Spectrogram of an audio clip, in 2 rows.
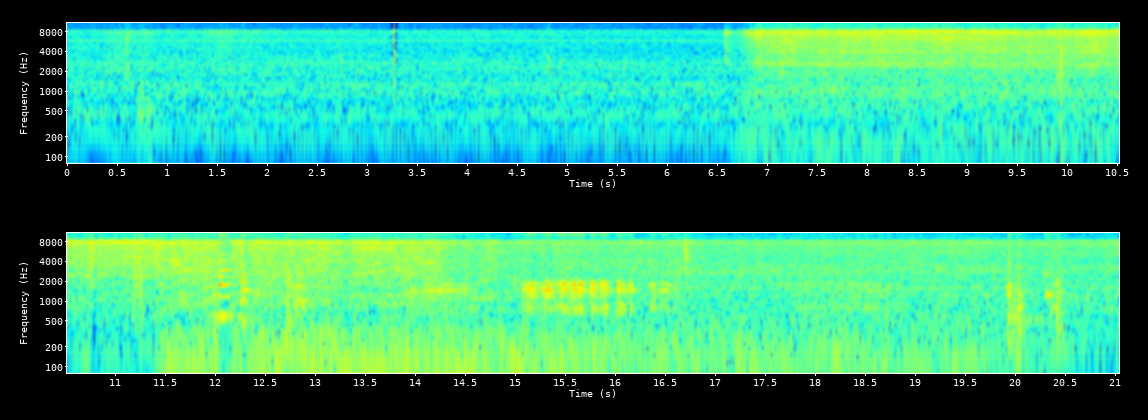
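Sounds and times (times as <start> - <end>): vehicle noise: 8.2 - 21.0.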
